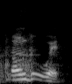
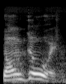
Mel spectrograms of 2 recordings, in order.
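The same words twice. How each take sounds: First: Quiet warning. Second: Louder, forceful repeat of the threat; loud warning. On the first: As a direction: say it under your breath as a warning. Warning the troll, low and quiet. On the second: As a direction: push it out hard the second time. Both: Real, not acted.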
